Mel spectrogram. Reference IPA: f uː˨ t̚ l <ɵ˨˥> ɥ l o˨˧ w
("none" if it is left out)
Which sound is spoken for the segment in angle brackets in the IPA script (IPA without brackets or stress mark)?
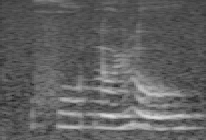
ɵ˨˥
